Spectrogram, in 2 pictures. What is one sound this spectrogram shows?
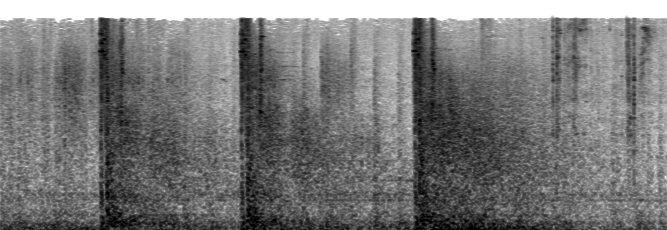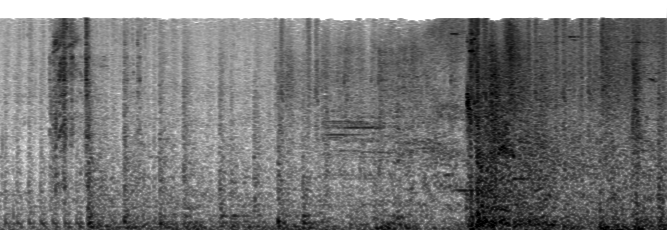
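Loud rifle shots boom, each followed by a ringing echo.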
